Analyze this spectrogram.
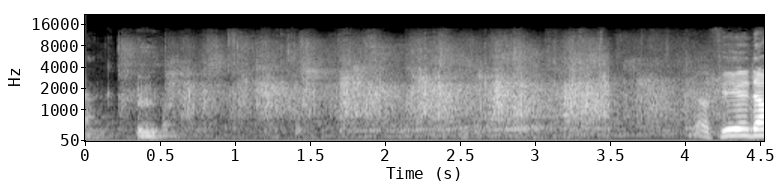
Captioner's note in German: Beifall CDU und BÜNDNIS 90/DIE GRÜNEN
